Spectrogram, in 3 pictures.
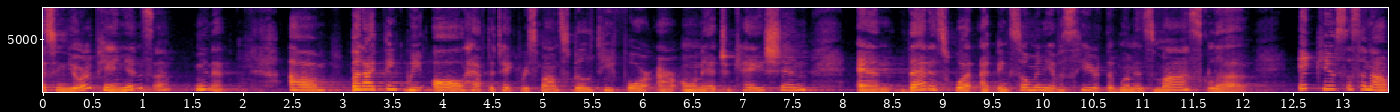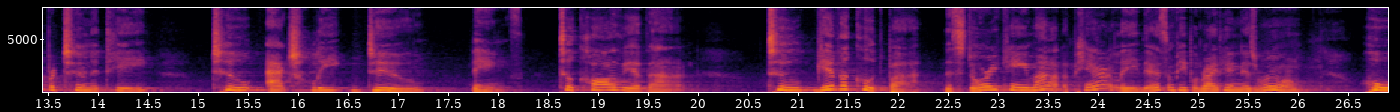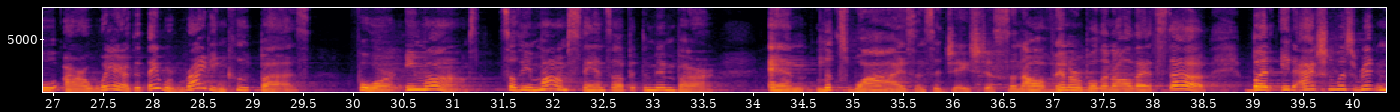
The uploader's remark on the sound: Q&A Discussion Circle w/the Imam. Answers questions from the congregation.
